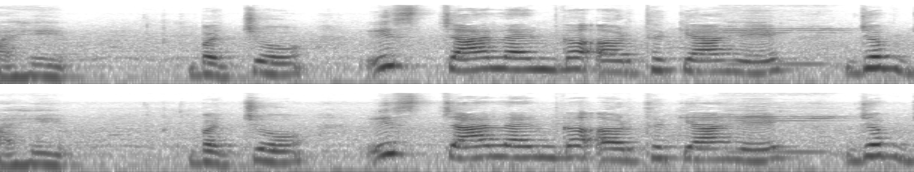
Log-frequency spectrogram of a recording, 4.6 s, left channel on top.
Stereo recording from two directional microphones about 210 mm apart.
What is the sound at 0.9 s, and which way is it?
A woman's voice, 50° left (ahead or behind).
